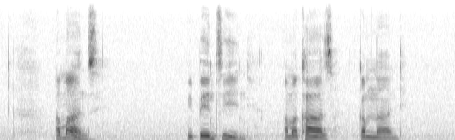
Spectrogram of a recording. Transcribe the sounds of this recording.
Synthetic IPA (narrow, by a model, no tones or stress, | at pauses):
amand͡zʱi | wɛpʼent͡sʼini | amakʰaza | k̬ʼam̩naːndʱi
